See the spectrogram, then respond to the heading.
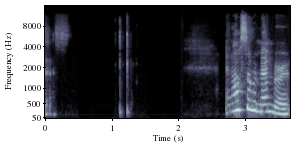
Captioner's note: mouse clicks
